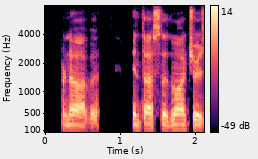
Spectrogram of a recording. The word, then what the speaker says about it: Pranava: How do you pronounce it? Pranava. Pranava.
